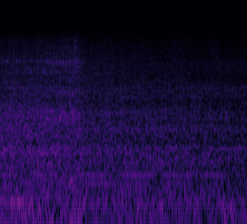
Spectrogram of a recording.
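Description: Steady low vehicle rumble heard from inside a stopped car's cabin, with a hiss that fades about a second in.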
